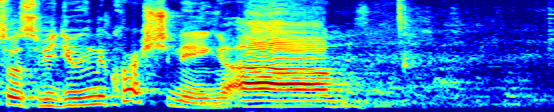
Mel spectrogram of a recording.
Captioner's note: laughter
